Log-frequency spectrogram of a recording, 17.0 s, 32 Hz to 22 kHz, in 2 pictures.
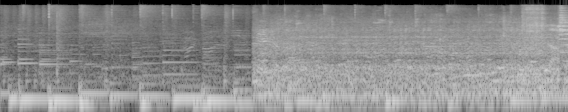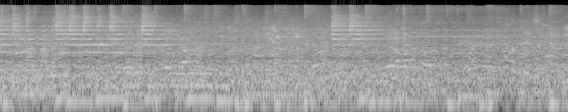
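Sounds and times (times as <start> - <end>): crowd chatter: 2.5 - 17.0
tram passing on rails: 3.8 - 17.0
tram warning bell: 3.8 - 17.0.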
